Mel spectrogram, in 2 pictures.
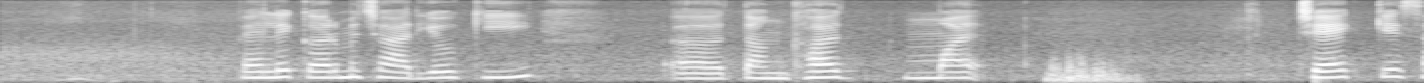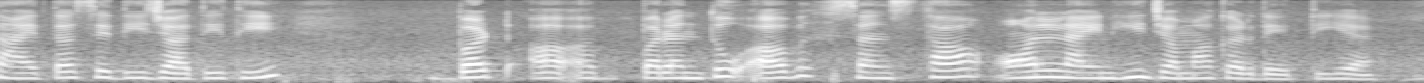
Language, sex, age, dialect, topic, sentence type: Chhattisgarhi, female, 25-30, Western/Budati/Khatahi, banking, statement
